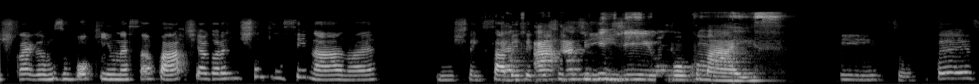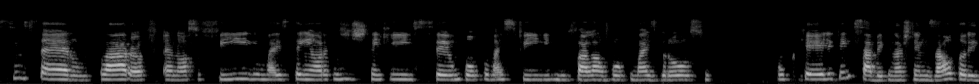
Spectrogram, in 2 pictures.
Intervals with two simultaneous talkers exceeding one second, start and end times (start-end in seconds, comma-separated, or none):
5.0-6.5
